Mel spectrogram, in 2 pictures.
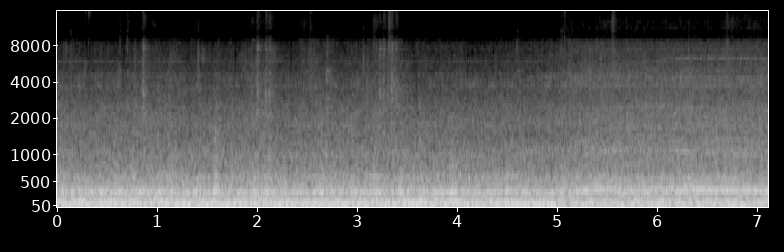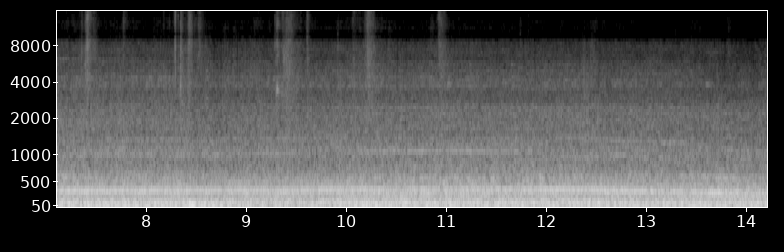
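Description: A bus engine hums and drones steadily from inside the bus.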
